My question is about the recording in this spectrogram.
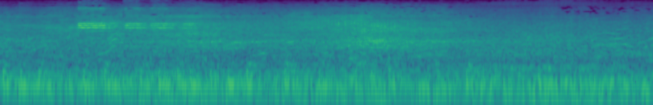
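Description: Busy outdoor street ambience: a steady low rumble under crowd voices, with a brief high tone, broken once, about a second in.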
